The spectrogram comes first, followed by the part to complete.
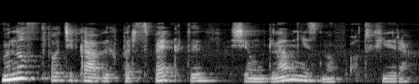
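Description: A gracious, cheerful sister from a children's fairy tale , acted out by a woman. She speaks eloquently and slowly, with charming melodic swings. The recording sounds slightly muffled. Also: sits low, animated. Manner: elegant, drawn-out, charming. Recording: dull lo-fi home recording.

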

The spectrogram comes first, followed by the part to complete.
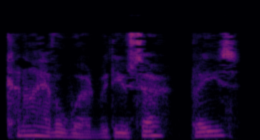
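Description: A man's voice: medium pitch, a little fast, a little mellow, slightly rough, dry recording, close to an everyday voice. A man voicing a deferential, apologetic butler in an audiobook mystery. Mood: agitated, pleading. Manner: servile, apologetic. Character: deferential male butler, restrained but easily rattled.

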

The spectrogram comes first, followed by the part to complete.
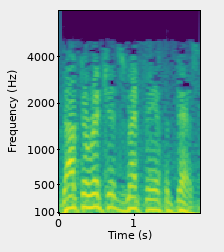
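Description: An actor playing a wry, world-weary night-beat newspaper reporter in a 1950s radio drama, with a terse, hard-boiled delivery. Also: male voice, a little high, lively intonation, fairly quick, background noise, close to an everyday voice. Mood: matter-of-fact. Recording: tinny 1950s radio recording.

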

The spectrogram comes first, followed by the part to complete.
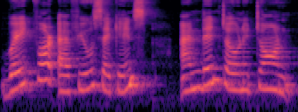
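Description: High-voiced woman narrating a tutorial. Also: lively intonation. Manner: instructional, measured, reading from a script. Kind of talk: scripted step-by-step tutorial narration.

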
